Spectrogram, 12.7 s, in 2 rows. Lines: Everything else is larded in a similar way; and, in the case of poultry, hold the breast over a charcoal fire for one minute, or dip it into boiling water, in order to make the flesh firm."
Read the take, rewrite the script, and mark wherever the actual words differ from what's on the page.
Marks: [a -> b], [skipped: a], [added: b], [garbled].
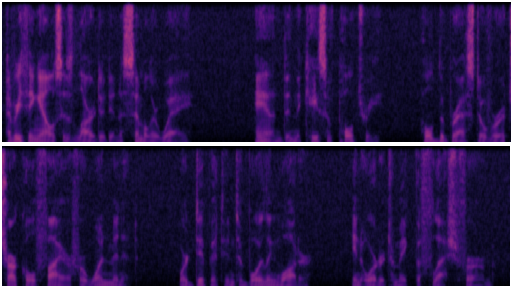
Everything else is larded in a similar way; and, in the case of poultry, hold the breast over a charcoal fire for one minute, or dip it into boiling water, in order to make the flesh firm."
